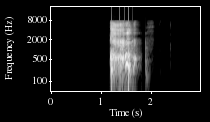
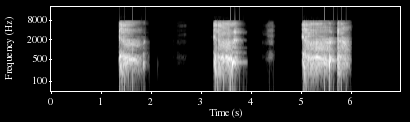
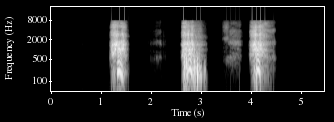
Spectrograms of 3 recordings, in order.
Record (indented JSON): {
  "cough_length": "3.0 s",
  "cough_amplitude": 30912,
  "cough_signal_mean_std_ratio": 0.3,
  "three_cough_length": "7.0 s",
  "three_cough_amplitude": 32768,
  "three_cough_signal_mean_std_ratio": 0.41,
  "exhalation_length": "5.5 s",
  "exhalation_amplitude": 31072,
  "exhalation_signal_mean_std_ratio": 0.33,
  "survey_phase": "beta (2021-08-13 to 2022-03-07)",
  "age": "45-64",
  "gender": "Female",
  "wearing_mask": "No",
  "symptom_cough_any": true,
  "symptom_runny_or_blocked_nose": true,
  "symptom_sore_throat": true,
  "symptom_fatigue": true,
  "symptom_onset": "5 days",
  "smoker_status": "Current smoker (11 or more cigarettes per day)",
  "respiratory_condition_asthma": false,
  "respiratory_condition_other": false,
  "recruitment_source": "REACT",
  "submission_delay": "2 days",
  "covid_test_result": "Negative",
  "covid_test_method": "RT-qPCR"
}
